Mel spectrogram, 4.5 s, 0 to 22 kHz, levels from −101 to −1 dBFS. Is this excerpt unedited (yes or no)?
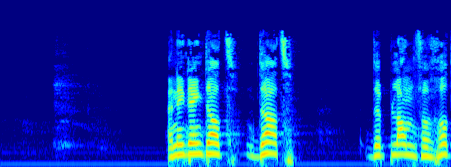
yes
